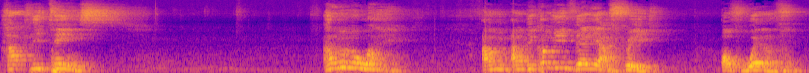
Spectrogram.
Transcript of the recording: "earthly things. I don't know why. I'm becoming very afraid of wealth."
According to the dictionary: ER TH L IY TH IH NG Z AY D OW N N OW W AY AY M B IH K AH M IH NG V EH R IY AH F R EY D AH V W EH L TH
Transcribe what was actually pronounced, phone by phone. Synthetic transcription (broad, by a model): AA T L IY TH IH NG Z AY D OW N N OW W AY AY M B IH K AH M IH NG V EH L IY AH F R EY D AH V W EH L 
